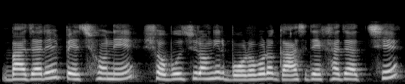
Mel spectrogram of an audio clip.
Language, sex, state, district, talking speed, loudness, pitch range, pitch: Bengali, female, Tripura, West Tripura, 135 wpm, -15 LUFS, 235-265 Hz, 250 Hz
